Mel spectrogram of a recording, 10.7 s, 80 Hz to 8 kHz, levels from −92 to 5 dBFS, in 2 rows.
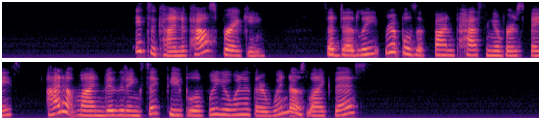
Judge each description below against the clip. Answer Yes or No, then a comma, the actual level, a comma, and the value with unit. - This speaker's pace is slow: No, average, 160 wpm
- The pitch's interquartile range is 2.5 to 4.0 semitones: Yes, average, 3.2 semitones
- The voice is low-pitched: No, very high, 250 Hz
